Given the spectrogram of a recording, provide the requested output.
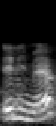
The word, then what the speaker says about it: Lhimer: Alors Instagram c'est Elimer, donc L-H-I-M-E-R, comme ça se prononce.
